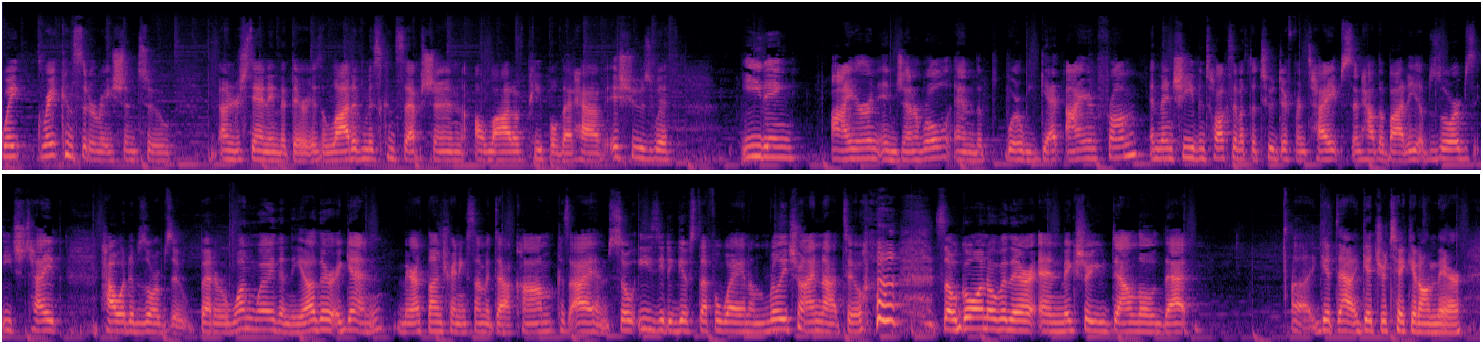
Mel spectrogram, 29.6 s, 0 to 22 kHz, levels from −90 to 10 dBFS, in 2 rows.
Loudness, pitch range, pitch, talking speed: -23 LUFS, 170-205 Hz, 185 Hz, 190 wpm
